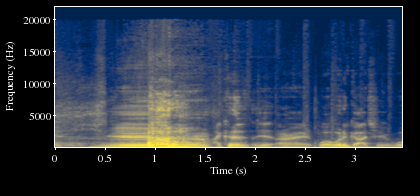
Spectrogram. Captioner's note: coughs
